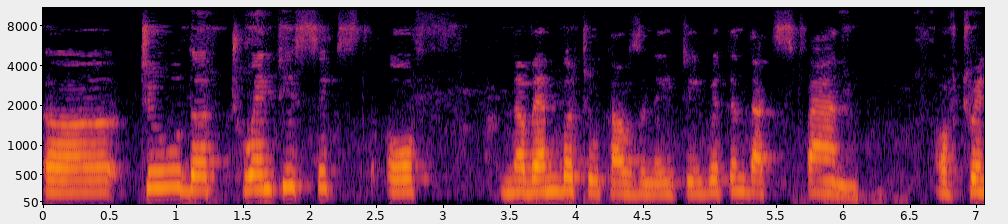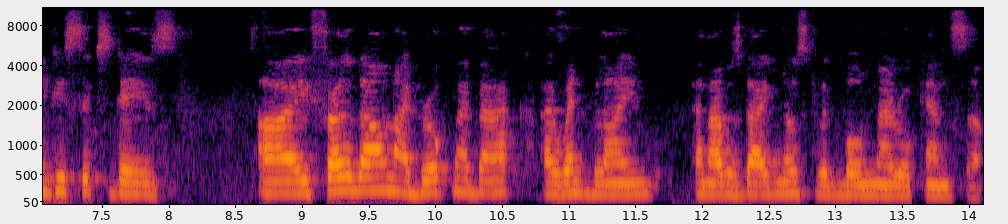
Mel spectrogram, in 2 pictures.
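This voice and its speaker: A woman speaks at a fairly slow pace in a dark, mellow tone that is somewhat breathy, with ordinary pitch variation. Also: medium pitch for a woman. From India. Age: 60s. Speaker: meditation teacher. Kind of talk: interview.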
